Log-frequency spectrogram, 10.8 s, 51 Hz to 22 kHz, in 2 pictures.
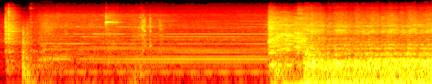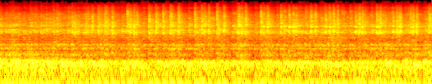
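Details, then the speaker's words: Sub-2,000 lb car of over 450 hp with eight individual throttle butterflies: after a quiet pause the engine catches and settles to a fast, steady idle. All butterflies sit slightly cracked open, and hand pressure on them drops the rpm. High idle. "i'm gonna have to figure out what is mechanically stopping these butterflies from going 100 shut uh because each one is a slightly cracked still i can put a little bit of pressure on them all while it's running and it will drop the rpms"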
